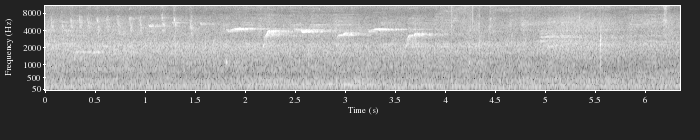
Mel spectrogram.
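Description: A string of short, high, flat whistled bird chirps, bunched about two to four seconds in, over a steady low outdoor rumble.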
